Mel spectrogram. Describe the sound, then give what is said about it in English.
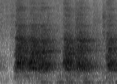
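A dog going crazy barks three times in quick succession, loud, each bark sustained and harsh with short gaps between them. “Sorry, my dog is going crazy right now.”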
